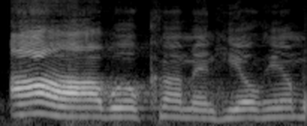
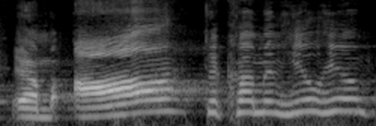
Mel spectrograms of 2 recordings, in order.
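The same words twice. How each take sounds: First: "I" punched, louder statement; emphatic I. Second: "I" stressed, higher and louder, rising question; emphatic I question. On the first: Pastor showing the congregation Jesus' bold offer, "I" stressed. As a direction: hit the "I" hard as a bold promise. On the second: Pastor showing the congregation Jesus' astonished question, "I" stressed. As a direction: lean on "I" in disbelief. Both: Shown as a demonstration. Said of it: "this emphatic I".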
